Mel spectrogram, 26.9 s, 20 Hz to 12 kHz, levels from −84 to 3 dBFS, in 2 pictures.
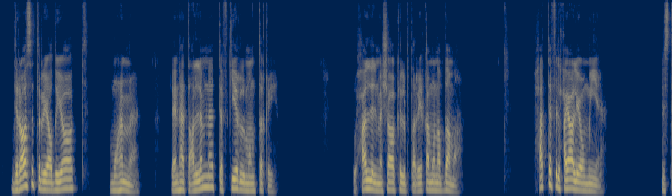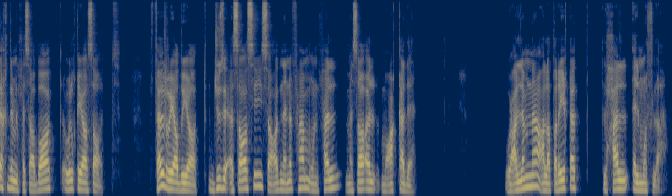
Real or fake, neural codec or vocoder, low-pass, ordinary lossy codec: real; none; none; none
